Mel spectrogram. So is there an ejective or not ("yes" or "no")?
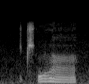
yes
